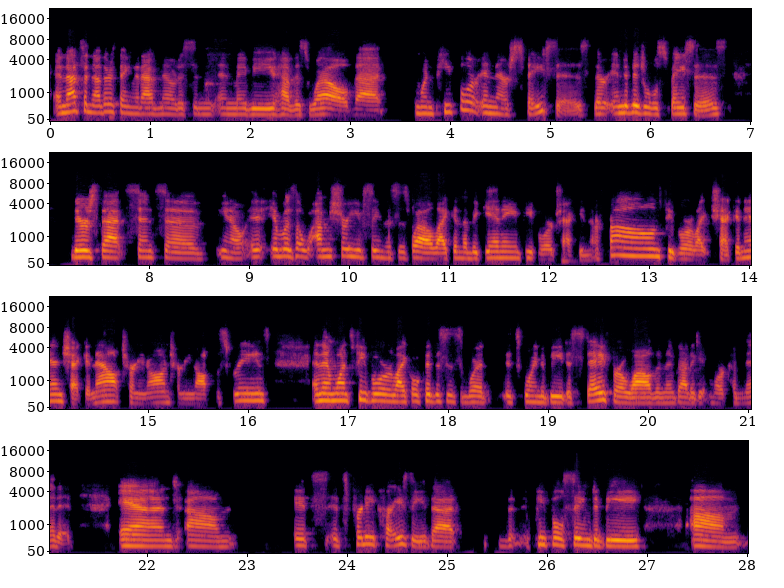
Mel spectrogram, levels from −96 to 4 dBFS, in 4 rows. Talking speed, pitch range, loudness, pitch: 220 wpm, 170-215 Hz, -27 LUFS, 185 Hz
